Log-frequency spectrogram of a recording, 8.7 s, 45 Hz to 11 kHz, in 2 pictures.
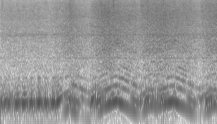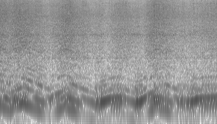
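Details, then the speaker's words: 1985 VW Cabrio with CIS fuel injection, off the road 17 years, just fitted new spark plugs; electrical problem suspected. Engine surges and sags in repeated blips, only held running by pumping the gas, won't idle on its own: hard starting. "although it will not start unless I'm pumping the gas and this is the CIS system so it's probably no need for me to do that"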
